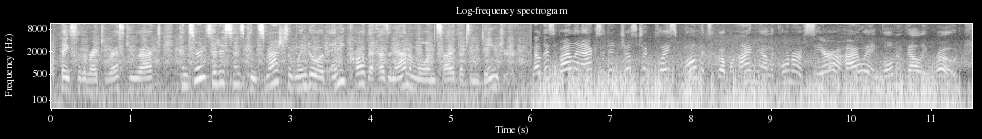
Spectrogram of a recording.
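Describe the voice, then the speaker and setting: A woman talking very fast with hardly any pauses, over noticeable background noise. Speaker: TV news reporter. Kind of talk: TV news report.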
